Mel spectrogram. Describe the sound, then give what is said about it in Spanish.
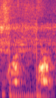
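Two dogs' barks ring out in quick succession, a pair of short, sharp yelps from dogs outdoors barking at noise outside. “pido disculpas si se escuchan los videos de afuera, pero se está metiendo bulla afuera, entonces los perros ladran.”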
